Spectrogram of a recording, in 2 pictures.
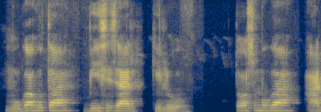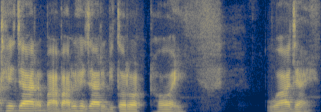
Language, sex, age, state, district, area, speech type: Assamese, female, 45-60, Assam, Tinsukia, urban, spontaneous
